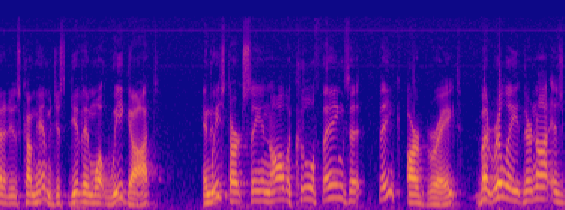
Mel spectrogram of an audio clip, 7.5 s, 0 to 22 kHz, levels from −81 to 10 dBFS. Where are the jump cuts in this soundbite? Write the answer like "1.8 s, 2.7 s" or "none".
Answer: 2.8 s, 4.9 s, 6.2 s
